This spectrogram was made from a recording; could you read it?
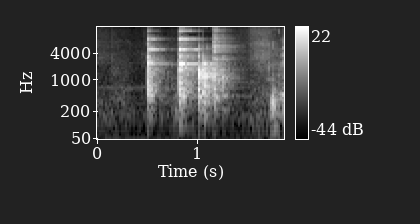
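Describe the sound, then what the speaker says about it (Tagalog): Dry pie-crust ingredients, salt and sugar, tossed together in a bowl, giving a few sharp clinks and scrapes of utensil against the dish in quick succession, close and fairly loud with no talk. "So, haluin lang natin siya."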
